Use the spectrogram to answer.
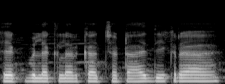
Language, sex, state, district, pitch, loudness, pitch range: Hindi, male, Jharkhand, Garhwa, 145 Hz, -16 LUFS, 145-150 Hz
